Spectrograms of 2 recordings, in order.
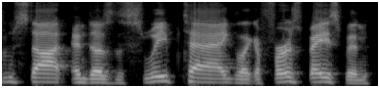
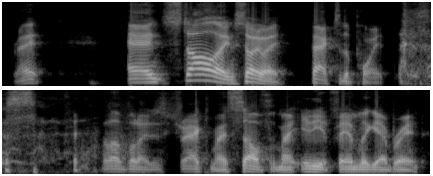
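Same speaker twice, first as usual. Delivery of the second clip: ordinary talk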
